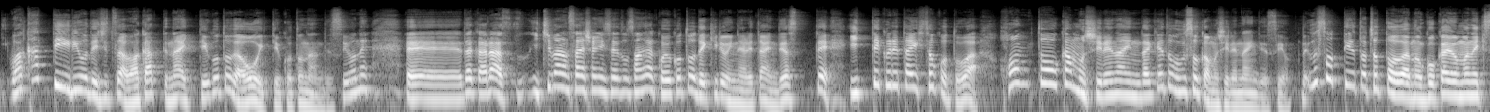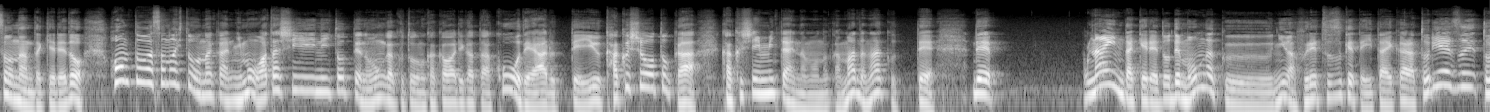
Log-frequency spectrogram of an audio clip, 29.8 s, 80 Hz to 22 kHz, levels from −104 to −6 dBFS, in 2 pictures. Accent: native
